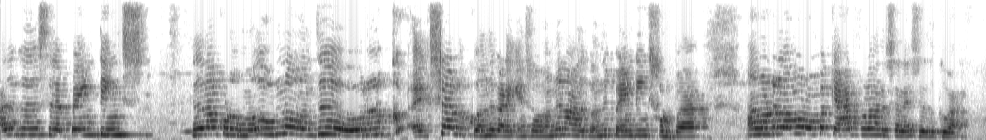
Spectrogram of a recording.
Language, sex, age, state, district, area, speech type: Tamil, male, 18-30, Tamil Nadu, Tiruchirappalli, urban, spontaneous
